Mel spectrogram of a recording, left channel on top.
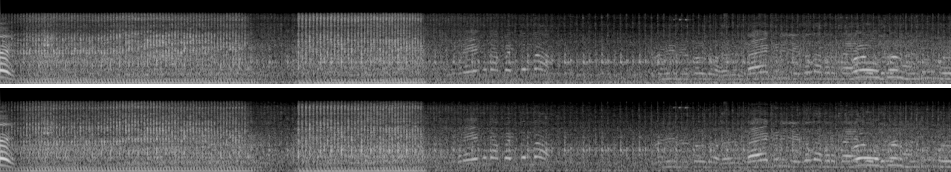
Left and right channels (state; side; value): noise; left; rumble, 16 dB below the sound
